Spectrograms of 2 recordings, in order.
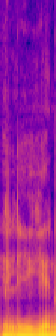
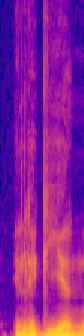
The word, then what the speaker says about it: Elegien: Ich habe Elegien gesagt, ne? War falsch. Elegien ist die richtige Aussprache. Duineser Elegien.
